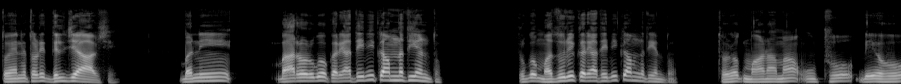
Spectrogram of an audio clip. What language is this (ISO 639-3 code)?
kxp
